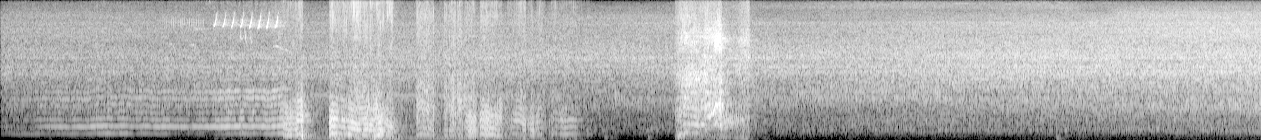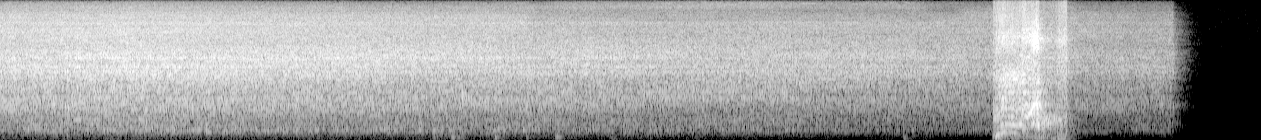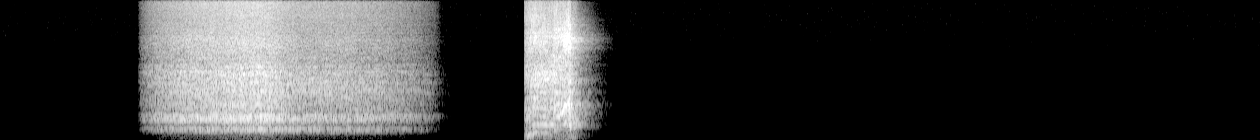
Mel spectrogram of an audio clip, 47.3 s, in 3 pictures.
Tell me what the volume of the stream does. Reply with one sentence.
The loudness of the stream goes up, then down.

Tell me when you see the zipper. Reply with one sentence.
The zipper can be heard from 8.4 to 9.4 s, from 28.1 to 29.1 s and from 38.0 to 38.8 s.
